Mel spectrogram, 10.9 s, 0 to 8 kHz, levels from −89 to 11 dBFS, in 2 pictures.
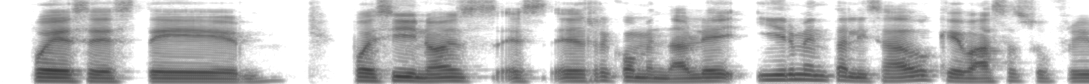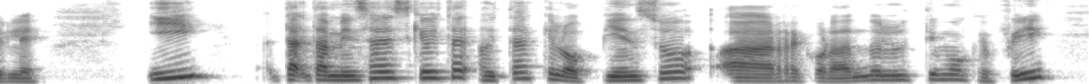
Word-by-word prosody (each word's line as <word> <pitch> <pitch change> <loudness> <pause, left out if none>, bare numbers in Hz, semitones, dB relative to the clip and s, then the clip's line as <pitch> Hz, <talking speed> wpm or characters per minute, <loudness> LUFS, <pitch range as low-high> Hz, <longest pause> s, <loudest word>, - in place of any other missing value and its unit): Pues, 125 -2 +6
este, 110 -2 +1 0.4
pues 130 -2 +3
sí, 140 -2 +5
¿no?, 120 +1 +4
es 130 0 -3
es 115 0 -7
es 120 0 -1
recomendable 125 -2 0
ir 170 +1 0
mentalizado 145 -3 -1
que 125 -6 0
vas 110 +2 -1
a 130 - -10
sufrirle. 115 -1 -6 0.5
Y 265 +8 +2 0.3
ta 175 - +3
también, 155 -2 +3
¿sabes 225 +5 +1
que?, 225 - 0
ahorita 235 +2 0
ahorita 150 +9 -4
que 205 -4 -6
lo - - 0
pienso, 150 +10 0 0.2
ah, 120 -2 +3
recordando 130 +3 -3
el 160 - -1
último 170 +2 -5
que 120 - -12
fui. 230 - 0
130 Hz, 170 wpm, -23 LUFS, 115-165 Hz, 0.5 s, Pues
